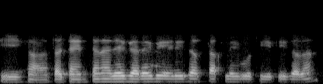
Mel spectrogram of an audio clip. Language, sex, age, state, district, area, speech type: Sindhi, male, 18-30, Gujarat, Surat, urban, conversation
